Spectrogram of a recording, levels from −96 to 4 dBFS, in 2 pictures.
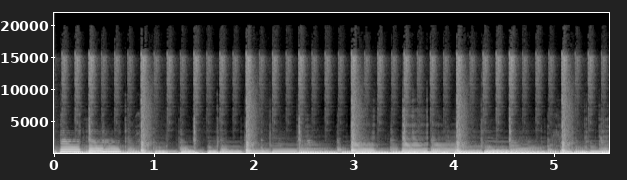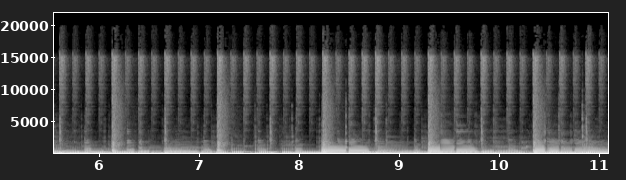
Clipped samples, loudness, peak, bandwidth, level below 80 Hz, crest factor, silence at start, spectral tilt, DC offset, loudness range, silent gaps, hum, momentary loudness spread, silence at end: under 0.1%; -17 LUFS; -2 dBFS; 16.5 kHz; -20 dBFS; 14 dB; 0 s; -8 dB/octave; under 0.1%; 2 LU; none; none; 6 LU; 0 s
